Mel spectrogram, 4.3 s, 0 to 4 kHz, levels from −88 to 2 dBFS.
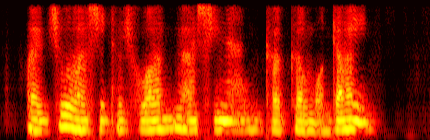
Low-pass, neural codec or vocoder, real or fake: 3.6 kHz; codec, 16 kHz, 0.5 kbps, FreqCodec, smaller model; fake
